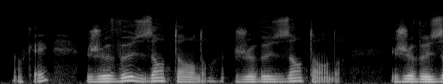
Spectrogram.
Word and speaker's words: je veux entendre: Even if we've got this X at the end, well, with the liaison it will sound like Z. Okay? Je veux entendre, je veux entendre.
